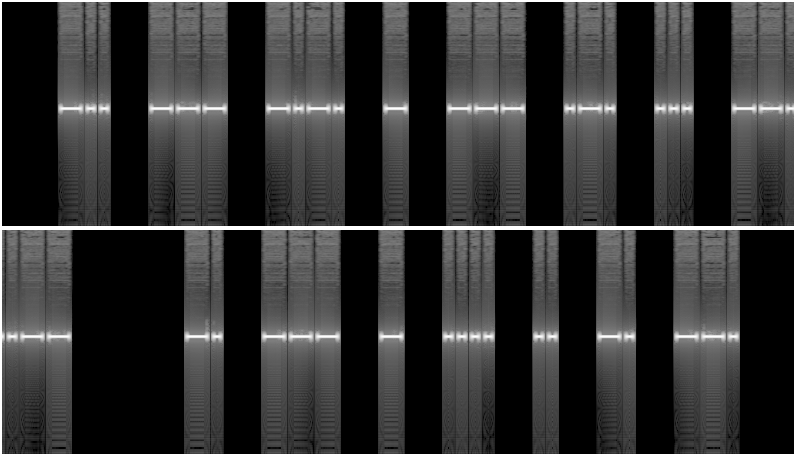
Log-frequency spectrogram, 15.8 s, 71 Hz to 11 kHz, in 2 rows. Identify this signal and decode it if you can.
Morse code, heard as a keyed tone, about 18 wpm, spaced as for 12 wpm, 1000 Hz. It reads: DOCTORS, NOTHING
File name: qotdfiles / 12wpm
